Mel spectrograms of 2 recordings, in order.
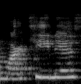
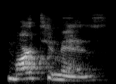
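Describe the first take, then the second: First: The surname has its native Mexican pronunciation. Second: The surname has a mangled anglicized pronunciation. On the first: This is how the name is really said. The speaker calls it right. "I had the Mexican last name" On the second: Others got the name wrong at the ceremony. The speaker calls it wrong. "they would screw it up"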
